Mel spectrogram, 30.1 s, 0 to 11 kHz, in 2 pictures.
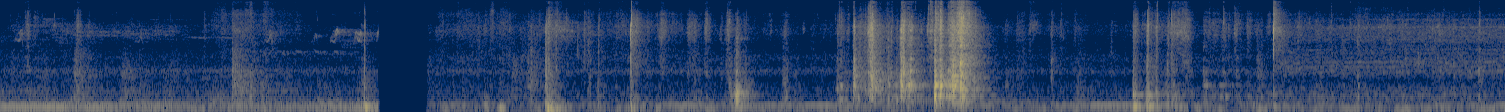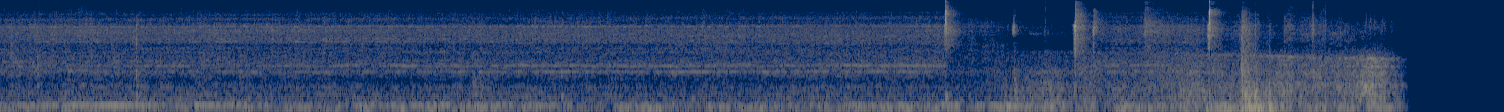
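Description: Gasoline running through a hose from a plastic gas can into the fuel tank of a Predator 212cc engine: a steady hiss and trickle lasting about twelve seconds. Before it come scattered clicks and knocks of the can, hose and caps being handled, and after it a shorter stretch of flow with more knocks.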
